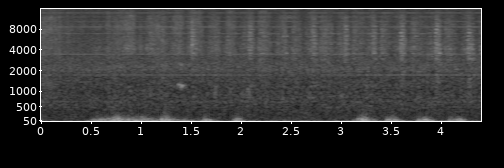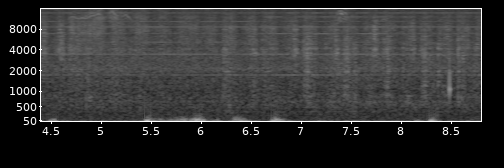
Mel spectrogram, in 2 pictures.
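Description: Hand rubbing and wiping softened black acrylic paint off the glass of a mirror, a series of irregular rubbing strokes with short pauses between them.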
